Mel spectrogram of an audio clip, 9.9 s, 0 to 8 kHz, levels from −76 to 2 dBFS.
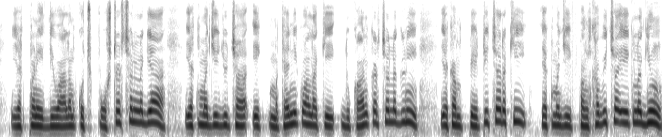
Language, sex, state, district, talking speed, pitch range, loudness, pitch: Hindi, male, Uttarakhand, Uttarkashi, 195 wpm, 160-215 Hz, -16 LUFS, 175 Hz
